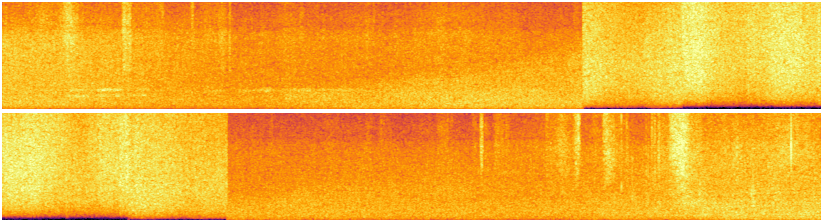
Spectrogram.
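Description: Ocean surf breaking steadily on the beach, with wind rumbling on the microphone. The low wind rumble cuts out for a few seconds midway.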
